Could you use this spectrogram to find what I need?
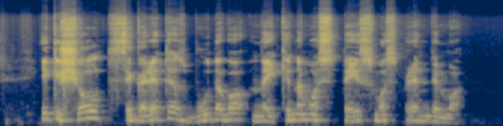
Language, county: Lithuanian, Kaunas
